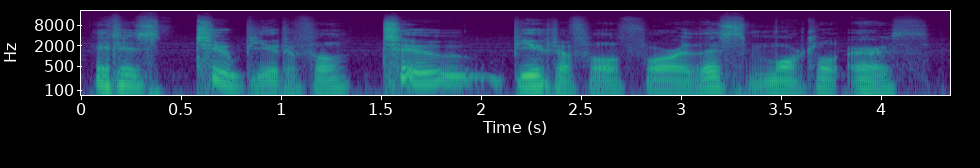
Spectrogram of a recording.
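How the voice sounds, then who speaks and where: A man's voice: fairly low pitch, animated, measured pace, vocal fry, fairly bright tone, breathy edge, dry recording, full character voice. A man voicing gushing church ladies in an audiobook, swooning with exaggerated admiration.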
